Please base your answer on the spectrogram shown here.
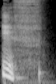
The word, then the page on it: if: British English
